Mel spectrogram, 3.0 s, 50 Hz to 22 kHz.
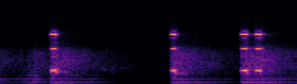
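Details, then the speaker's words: JUANGU all-metal-mode metal detector with an 8-inch search coil sweeping over a dime on the ground: short, clear electronic chirps, single and then a quick double; target detected. "If I were to just go sweep above the ground. Oh, it's picking something up."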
